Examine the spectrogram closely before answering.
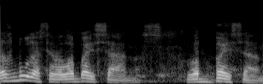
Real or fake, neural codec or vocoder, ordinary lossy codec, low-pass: fake; codec, 16 kHz, 4 kbps, FreqCodec, smaller model; AAC, 64 kbps; 7.2 kHz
